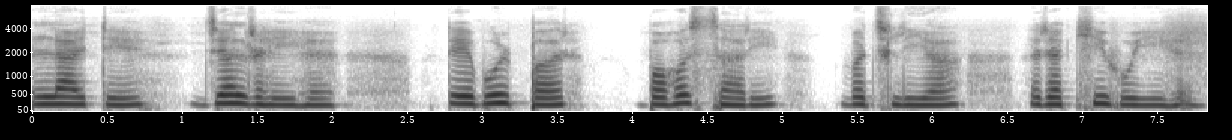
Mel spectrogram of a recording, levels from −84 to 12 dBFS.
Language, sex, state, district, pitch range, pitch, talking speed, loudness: Hindi, female, Uttarakhand, Tehri Garhwal, 190-215 Hz, 205 Hz, 90 wpm, -16 LUFS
